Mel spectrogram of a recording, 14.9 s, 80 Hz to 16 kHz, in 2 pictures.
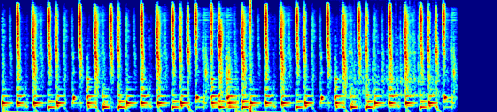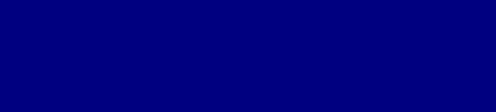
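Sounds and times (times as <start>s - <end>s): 
tribal percussion: 0.0s - 6.9s.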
